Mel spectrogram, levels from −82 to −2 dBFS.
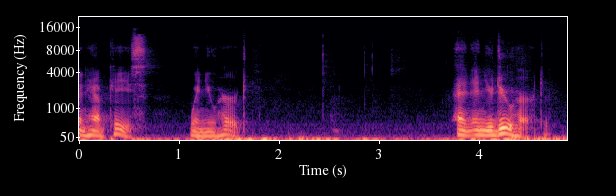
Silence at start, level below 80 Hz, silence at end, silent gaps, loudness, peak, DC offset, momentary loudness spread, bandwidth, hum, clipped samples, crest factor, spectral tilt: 0 s; -36 dBFS; 0 s; none; -21 LUFS; -2 dBFS; under 0.1%; 16 LU; 13.5 kHz; none; under 0.1%; 20 dB; -7.5 dB/octave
